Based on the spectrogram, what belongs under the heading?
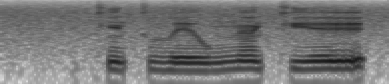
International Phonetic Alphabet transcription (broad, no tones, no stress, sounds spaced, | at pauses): kʲ ɛ̃ k v e u̯ ŋ ɛ̃ kʲ e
